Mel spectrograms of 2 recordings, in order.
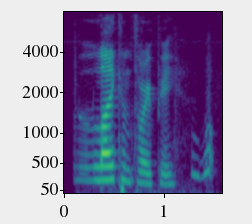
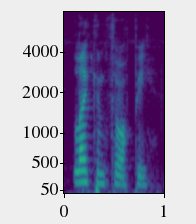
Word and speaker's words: lycanthropy: bad things happen why lycanthropy how you pronounce it yeah lycanthropy like i used to pronounce it like Anthropy like i don't think it's pronounced like Anthropy i think it's 3 p well the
